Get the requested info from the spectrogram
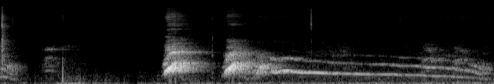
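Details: Dog left alone howling for its owner: a few soft whimpers, then two sharp bark-like onsets drawn out into a long, smooth howl that slowly slides downward over nearly three seconds; a person's voice follows.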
